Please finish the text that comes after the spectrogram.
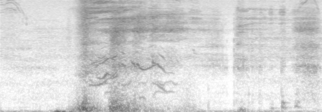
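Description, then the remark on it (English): Loud breathing right against a microphone, a couple of heavy sigh-like exhales and puffs of air, followed by quieter breaths and faint background voices. “All right, I can't take listening to him breathing in these headphones anymore.”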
